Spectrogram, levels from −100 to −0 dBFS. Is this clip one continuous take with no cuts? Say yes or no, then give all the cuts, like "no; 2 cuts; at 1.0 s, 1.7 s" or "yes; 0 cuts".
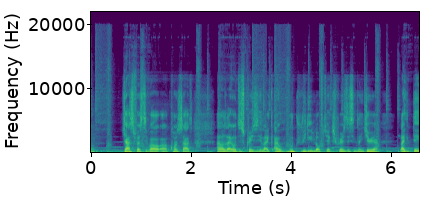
yes; 0 cuts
